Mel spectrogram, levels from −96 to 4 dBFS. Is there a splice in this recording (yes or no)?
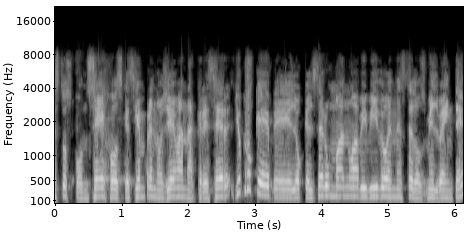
yes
